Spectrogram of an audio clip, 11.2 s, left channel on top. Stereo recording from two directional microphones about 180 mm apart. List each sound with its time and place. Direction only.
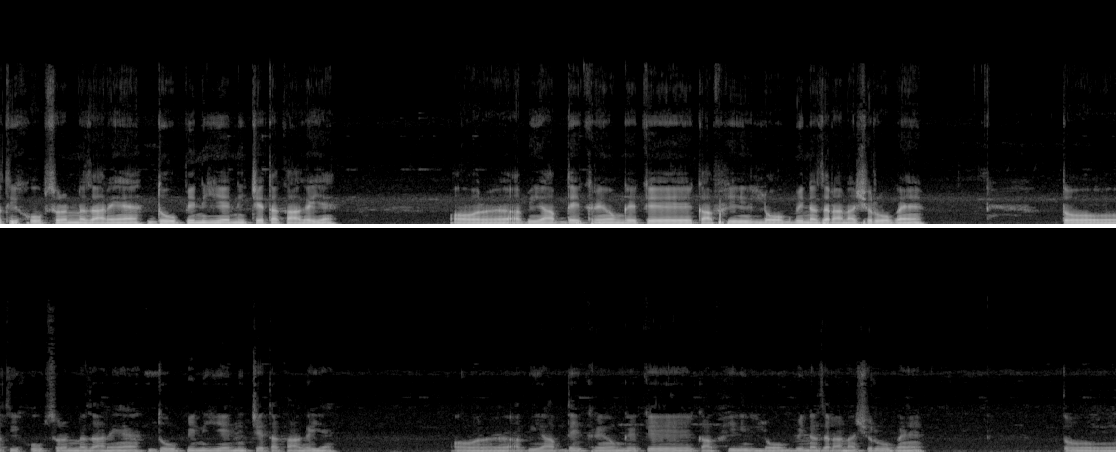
0.0 s speech: 40° left (ahead or behind)
4.5 s speech: 40° left (ahead or behind)
10.6 s a sound: 40° left (ahead or behind)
